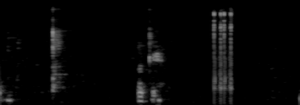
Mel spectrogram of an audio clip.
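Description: Computer mouse clicking: three quick clicks in a row about three seconds in.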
